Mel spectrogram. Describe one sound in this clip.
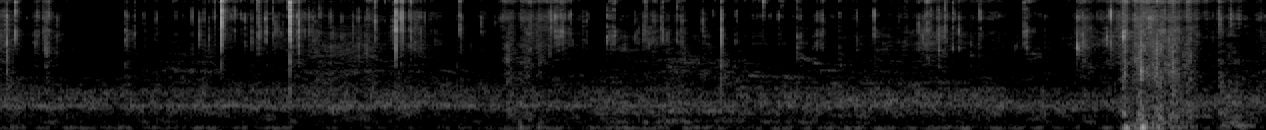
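Parrots chirp and squawk nearby.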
